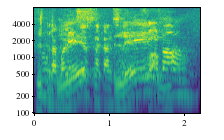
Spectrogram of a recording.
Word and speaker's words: femmes: «Les femmes». «Les femmes», да. – «Женщина». – А. Будет добавлено «s», но на произношение это никак не повлияет.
